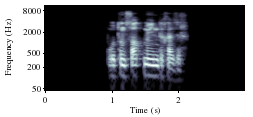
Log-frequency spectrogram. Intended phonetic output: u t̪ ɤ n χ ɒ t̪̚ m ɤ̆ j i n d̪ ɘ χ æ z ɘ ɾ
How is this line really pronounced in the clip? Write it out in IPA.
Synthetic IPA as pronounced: u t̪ ɤ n s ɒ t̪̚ m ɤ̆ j i n d̪ ɘ χ æ z ɘ ɾ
